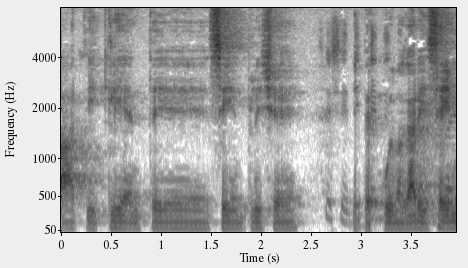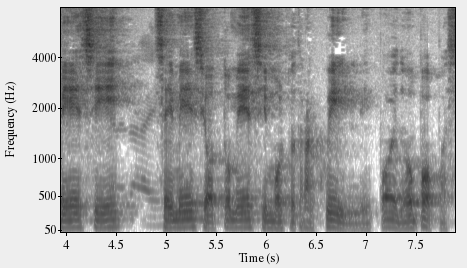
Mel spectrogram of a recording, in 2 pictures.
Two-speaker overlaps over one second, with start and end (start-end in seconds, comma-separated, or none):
2.9-5.3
